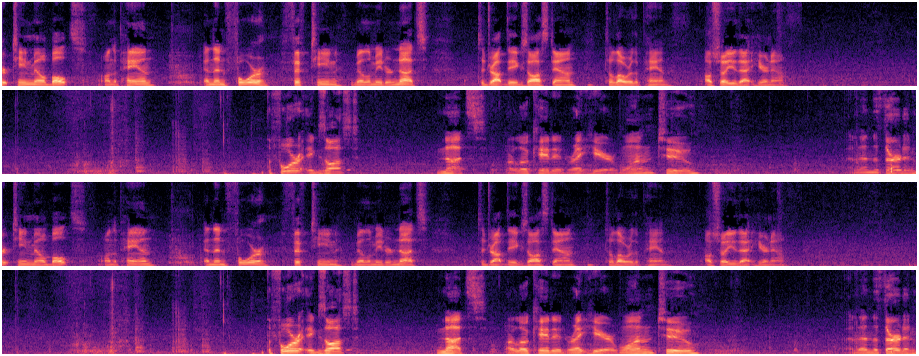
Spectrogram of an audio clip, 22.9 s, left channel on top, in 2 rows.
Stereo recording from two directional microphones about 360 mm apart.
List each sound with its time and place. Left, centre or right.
0.0 s speech: centre
14.7 s speech: centre
16.9 s speech: centre
22.1 s speech: centre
